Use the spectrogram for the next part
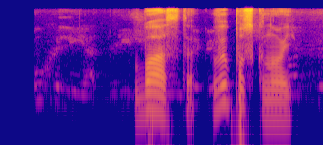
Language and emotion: Russian, neutral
